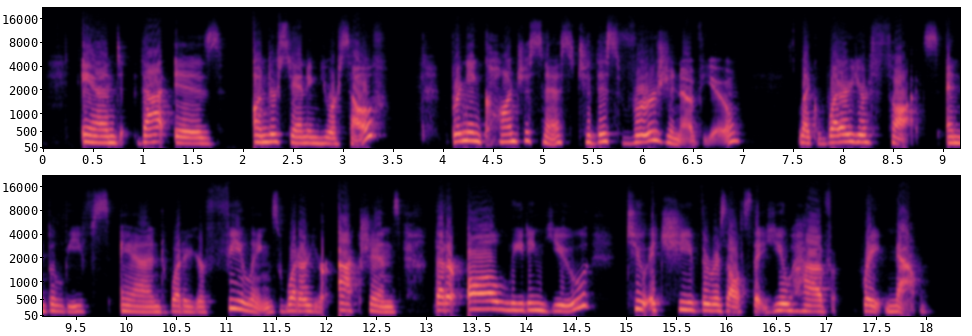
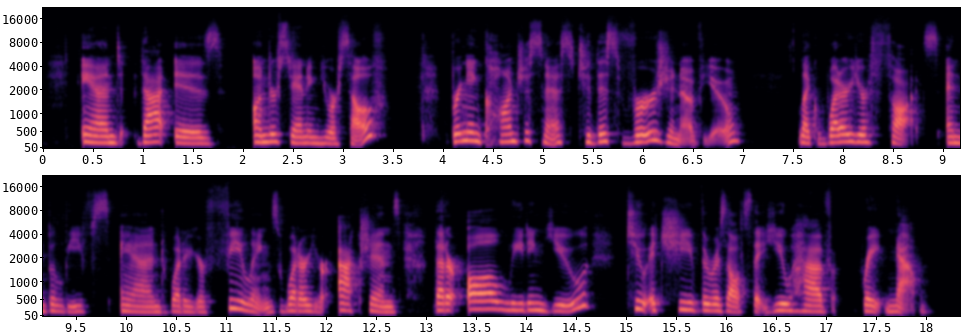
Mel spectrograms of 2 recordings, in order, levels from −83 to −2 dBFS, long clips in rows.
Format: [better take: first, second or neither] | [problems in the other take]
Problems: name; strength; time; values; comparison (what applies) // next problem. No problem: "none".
second | distortion; slight; 4% of the sound clipped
